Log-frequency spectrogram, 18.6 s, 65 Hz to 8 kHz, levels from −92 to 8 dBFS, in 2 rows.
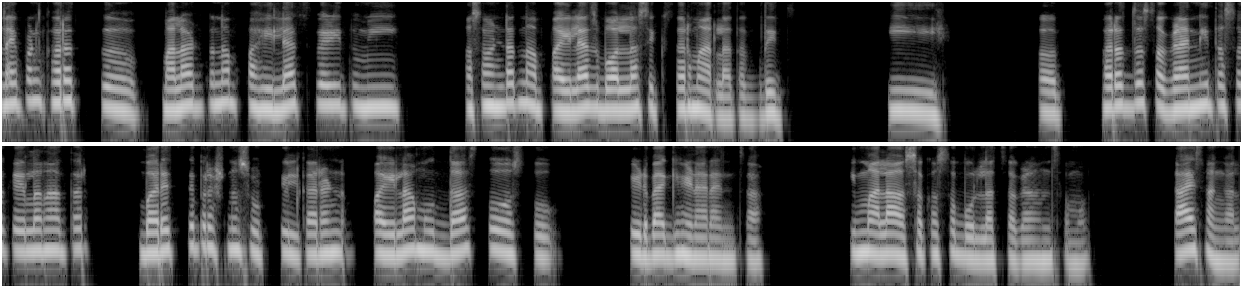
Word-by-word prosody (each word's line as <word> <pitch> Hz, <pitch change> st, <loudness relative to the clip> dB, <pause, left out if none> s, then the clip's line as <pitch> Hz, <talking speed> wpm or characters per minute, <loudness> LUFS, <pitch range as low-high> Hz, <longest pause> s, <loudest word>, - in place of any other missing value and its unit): नाही 240 Hz, +1 st, +3 dB
पण 270 Hz, 0 st, -1 dB
खरंच, 260 Hz, +1 st, +3 dB, 0.2 s
अ, 200 Hz, -3 st, +1 dB, 0.2 s
मला 200 Hz, +2 st, +4 dB
वाटत 225 Hz, 0 st, -1 dB
ना, 250 Hz, -, +3 dB
पहिल्याच 210 Hz, +1 st, +3 dB
वेळी 230 Hz, 0 st, +2 dB
तुम्ही 220 Hz, 0 st, +2 dB, 0.5 s
असं 215 Hz, +3 st, -2 dB
म्हणतात 225 Hz, +1 st, +4 dB
ना, 240 Hz, -2 st, +2 dB
पहिल्याच 200 Hz, +2 st, +4 dB
बॉलला 200 Hz, +1 st, +5 dB
सिक्सर 205 Hz, +1 st, -2 dB
मारलात 165 Hz, -6 st, +1 dB
अगदीच, 160 Hz, +2 st, -2 dB, 0.8 s
की 190 Hz, -3 st, +1 dB, 0.8 s
अ, 185 Hz, -1 st, -1 dB, 0.4 s
खरंच 220 Hz, +1 st, +3 dB
जर 245 Hz, -, +1 dB
सगळ्यांनी 210 Hz, 0 st, +3 dB
तसं 225 Hz, +1 st, -4 dB
केलं 220 Hz, 0 st, +1 dB
ना, 225 Hz, 0 st, +2 dB
तर 230 Hz, -, -4 dB, 0.5 s
बरेचसे 215 Hz, +4 st, +2 dB
प्रश्न 230 Hz, -2 st, -2 dB
सुटतील. 205 Hz, -2 st, -2 dB
कारण 200 Hz, +1 st, +1 dB, 0.2 s
पहिला 200 Hz, +2 st, +3 dB
मुद्दाच 210 Hz, +2 st, +1 dB
तो 220 Hz, -2 st, +1 dB
असतो, 180 Hz, -2 st, -6 dB, 0.6 s
फीडबॅक 190 Hz, -1 st, +2 dB
घेणाऱ्यांचा. 170 Hz, -3 st, 0 dB, 0.7 s
की 205 Hz, -, -2 dB
मला 200 Hz, -1 st, +4 dB
असं 185 Hz, +2 st, -1 dB
कसं 195 Hz, 0 st, -5 dB
बोललात 165 Hz, -2 st, -2 dB
सगळ्यांसमोर, 160 Hz, -2 st, -5 dB, 0.7 s
काय 210 Hz, +3 st, +4 dB
सांगाल 160 Hz, -7 st, -3 dB
205 Hz, 145 wpm, -22 LUFS, 185-220 Hz, 0.8 s, बॉलला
